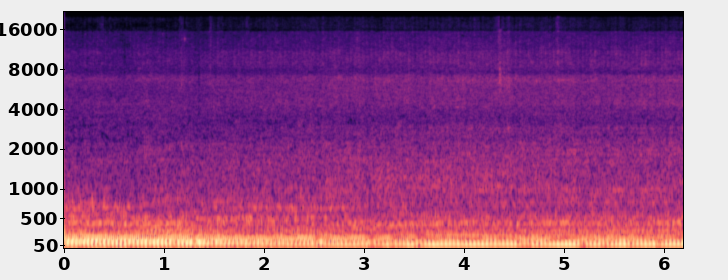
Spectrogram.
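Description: Steady, even low rumble at a settled idle with no misses or knocks; the engine is running smoothly now.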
